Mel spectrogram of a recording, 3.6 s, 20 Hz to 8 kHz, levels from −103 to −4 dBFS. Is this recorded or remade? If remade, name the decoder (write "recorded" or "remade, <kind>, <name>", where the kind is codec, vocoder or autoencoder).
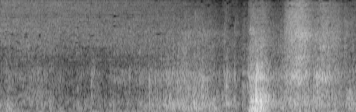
recorded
